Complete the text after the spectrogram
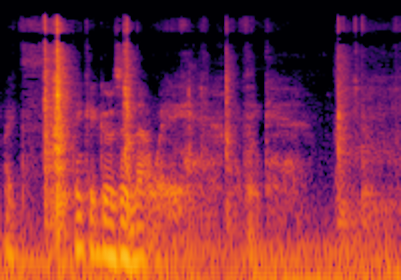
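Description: A disc player's tray clicks and whirs open and shut.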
